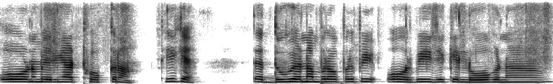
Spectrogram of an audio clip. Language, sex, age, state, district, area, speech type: Dogri, female, 45-60, Jammu and Kashmir, Udhampur, rural, spontaneous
